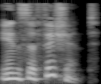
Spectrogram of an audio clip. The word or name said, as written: insufficient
